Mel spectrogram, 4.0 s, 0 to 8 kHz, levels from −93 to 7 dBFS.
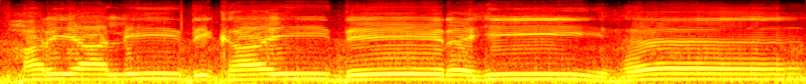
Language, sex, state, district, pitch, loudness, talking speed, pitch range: Hindi, male, Rajasthan, Jaipur, 185 Hz, -9 LUFS, 75 wpm, 175-190 Hz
